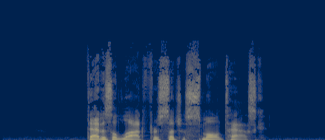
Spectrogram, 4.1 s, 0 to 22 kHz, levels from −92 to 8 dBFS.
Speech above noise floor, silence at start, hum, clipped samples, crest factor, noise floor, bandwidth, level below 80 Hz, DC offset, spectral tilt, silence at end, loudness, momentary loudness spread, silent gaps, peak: 48 dB; 1.1 s; none; under 0.1%; 22 dB; -79 dBFS; 15.5 kHz; -64 dBFS; under 0.1%; -4.5 dB/octave; 0.85 s; -31 LUFS; 9 LU; none; -12 dBFS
